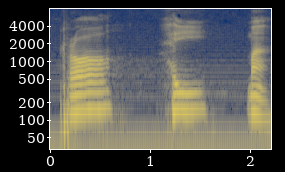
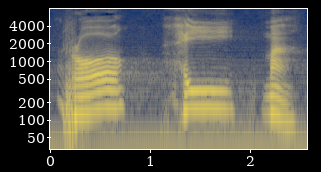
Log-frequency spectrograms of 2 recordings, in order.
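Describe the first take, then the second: No difference in how they are said.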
